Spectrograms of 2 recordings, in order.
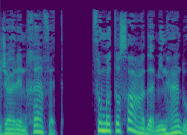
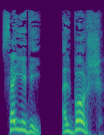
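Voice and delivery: loud, high urgent call; excited raised cry; 7 semitones higher, 5 dB louder than usual. A narrator's reading. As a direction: burst out with breaking news. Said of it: "وهو يهتف".

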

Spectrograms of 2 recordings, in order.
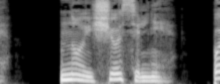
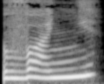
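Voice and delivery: put-on higher, amazed girl; slowly repeating Judy; 7 semitones higher, slower than usual. Judy echoes the bear's words, higher and amazed. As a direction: echo it in disbelief. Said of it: "медленно повторила Джуди".

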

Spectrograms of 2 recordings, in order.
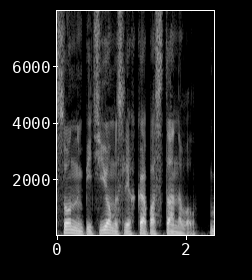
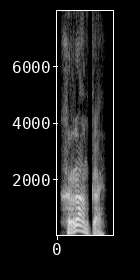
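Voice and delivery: name called out loud, raised pitch; sudden loud, distinct exclamation; loud and clear; 6 semitones higher, 5 dB louder than usual. A narrator's reading. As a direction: blurt the name out clearly and forcefully. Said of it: "проговорить громко и чётко".

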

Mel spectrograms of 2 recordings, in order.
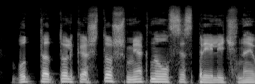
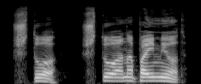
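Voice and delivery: high, louder outburst of indignation; angry cry; 8 semitones higher, 5 dB louder, slower than usual. A narrator's reading. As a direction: cry out in sudden fury. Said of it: "закричал Флинн". (возмущённый крик)

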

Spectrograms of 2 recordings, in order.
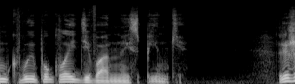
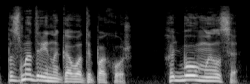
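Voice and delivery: higher, brisk reproach; scolding wife; 8 semitones higher, faster than usual. A narrator's reading. Wife scolds unwashed husband, brisk and higher. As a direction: scold him quickly.

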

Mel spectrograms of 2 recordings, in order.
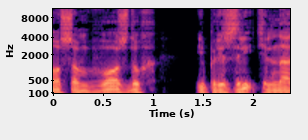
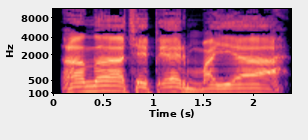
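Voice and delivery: slow, louder possessive gloat; gloating villain; 5 semitones higher, 5 dB louder, much slower than usual. A narrator's reading. Noir claiming Murianna, slow and gloating. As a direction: savour every word.

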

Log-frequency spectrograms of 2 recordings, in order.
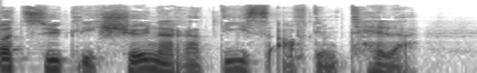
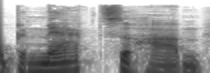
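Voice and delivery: usual speaking voice

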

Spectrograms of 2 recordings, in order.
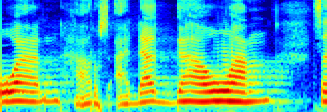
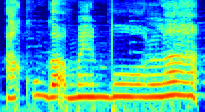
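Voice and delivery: put-on higher-pitched child's whiny protest; 5 semitones higher than usual. Son answers his scolding mother, in higher-pitched protest. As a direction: plead innocence like a scolded kid. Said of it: "apa kata anak saya".

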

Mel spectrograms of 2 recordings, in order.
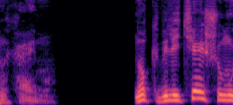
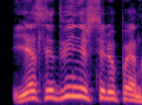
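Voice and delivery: higher, raised threat; shouting; 6 semitones higher than usual. A narrator's reading. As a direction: yell the warning with a gun drawn. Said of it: "крикнул Вебер".

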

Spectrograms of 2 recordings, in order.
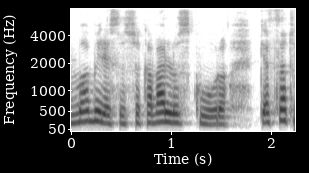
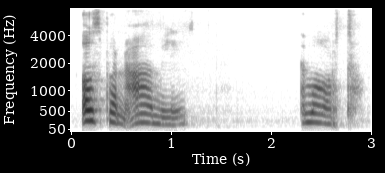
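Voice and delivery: gravely; slower than usual. A narrator's reading. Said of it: "rispose Cinzia gravemente".

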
